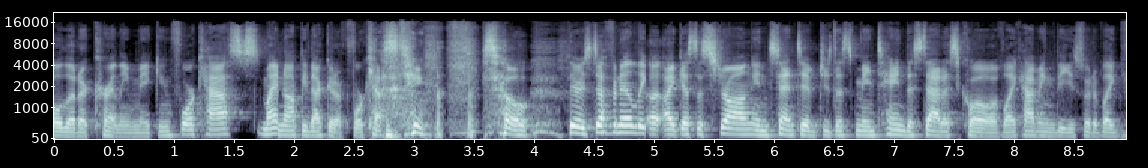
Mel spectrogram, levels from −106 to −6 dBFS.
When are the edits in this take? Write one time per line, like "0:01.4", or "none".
0:01.9
0:04.9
